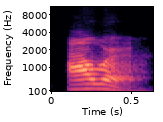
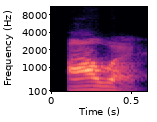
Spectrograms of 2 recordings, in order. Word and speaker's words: hour: toh berlangsung Dina ke anak Berikutnya ini bacanya gimana ini aw ya hour Jadi pakai huruf Ayah hour nah power itu suara awalnya konsonan atau sofa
